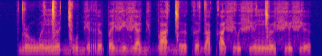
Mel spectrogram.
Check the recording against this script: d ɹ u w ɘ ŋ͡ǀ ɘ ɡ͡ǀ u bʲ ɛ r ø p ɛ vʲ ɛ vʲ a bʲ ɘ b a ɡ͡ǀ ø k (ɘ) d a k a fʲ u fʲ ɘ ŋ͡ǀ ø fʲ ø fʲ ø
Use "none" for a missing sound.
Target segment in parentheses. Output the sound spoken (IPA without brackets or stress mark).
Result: ɘ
